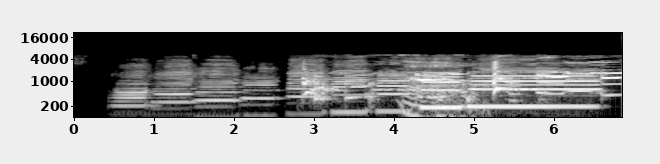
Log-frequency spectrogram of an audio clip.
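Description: A few steady instrument notes play alone as someone practices for a band, then a dog joins in with long, wavering howls that rise and fall over the sustained tones, loud until the end.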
